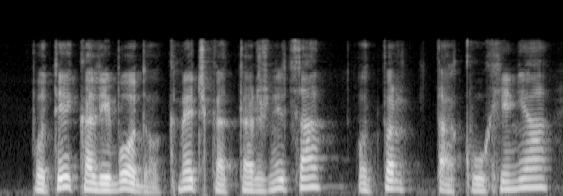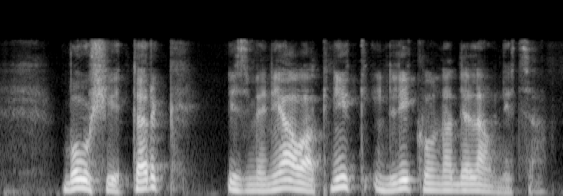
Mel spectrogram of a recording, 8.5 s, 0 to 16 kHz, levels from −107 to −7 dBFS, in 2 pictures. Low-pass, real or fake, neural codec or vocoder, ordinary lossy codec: 7.2 kHz; fake; codec, 16 kHz, 16 kbps, FreqCodec, smaller model; none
